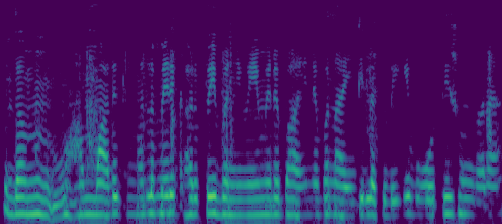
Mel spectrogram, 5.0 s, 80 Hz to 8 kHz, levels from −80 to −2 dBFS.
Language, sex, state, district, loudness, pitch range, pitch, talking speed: Hindi, female, Uttar Pradesh, Jyotiba Phule Nagar, -32 LUFS, 200-215 Hz, 205 Hz, 250 wpm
